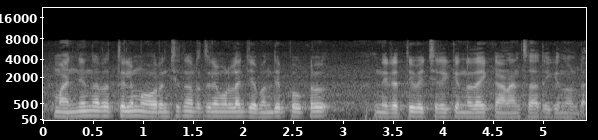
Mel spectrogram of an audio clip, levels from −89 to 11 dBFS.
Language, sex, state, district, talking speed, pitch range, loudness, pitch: Malayalam, male, Kerala, Kollam, 110 wpm, 110-125 Hz, -19 LUFS, 120 Hz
